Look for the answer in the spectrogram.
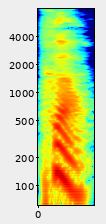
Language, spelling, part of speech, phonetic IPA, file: Russian, х, character, [x], Ru-х.ogg
- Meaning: The twenty-second letter of the Russian alphabet, called ха (xa) and written in the Cyrillic script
